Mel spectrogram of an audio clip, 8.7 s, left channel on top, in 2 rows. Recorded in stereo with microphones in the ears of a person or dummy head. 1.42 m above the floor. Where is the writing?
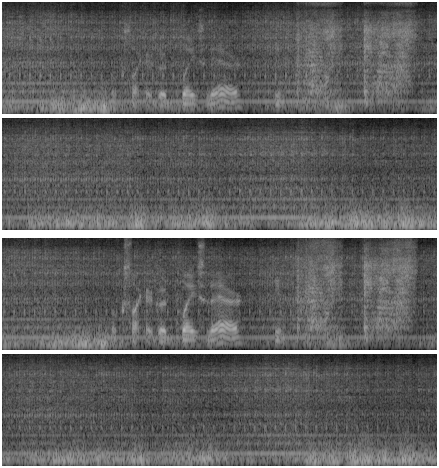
15° right (ahead or behind).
